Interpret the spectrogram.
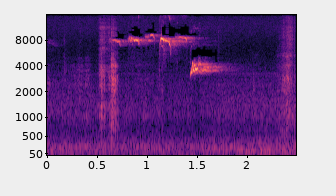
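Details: A robin singing its heart out, seen on coming home from work. It gives two thin, very high drawn-out whistles, the second lower and steady, with a few sharp clicks and taps around them in a quiet setting.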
